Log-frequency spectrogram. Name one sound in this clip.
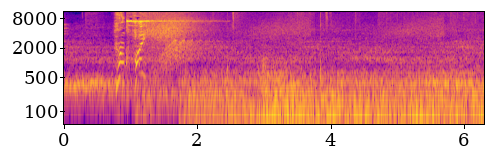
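A magic spell shimmers and hums.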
